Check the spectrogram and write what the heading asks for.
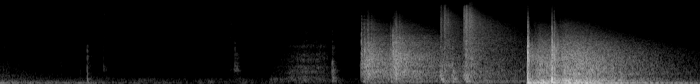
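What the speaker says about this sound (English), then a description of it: "These are the gallery booms." Gallery booms from the Hans Zimmer Percussion sample library by Spitfire Audio, a few soft taps followed by deep, reverberant booming hits that ring out in a large room, with the last one the loudest.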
